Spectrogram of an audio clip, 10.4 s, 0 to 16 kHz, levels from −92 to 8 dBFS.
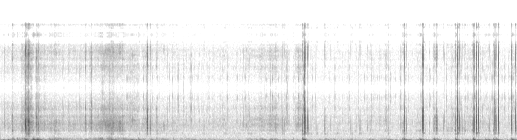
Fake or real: real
